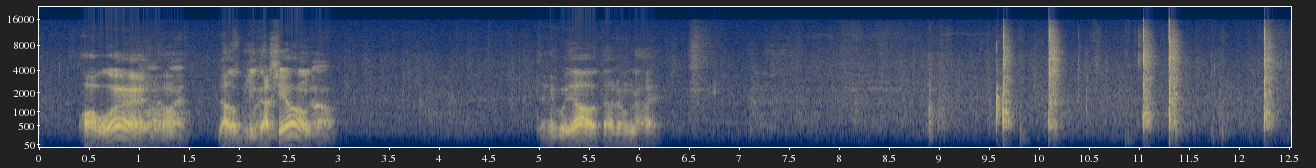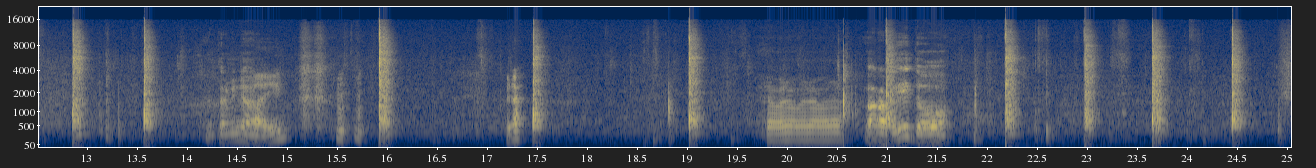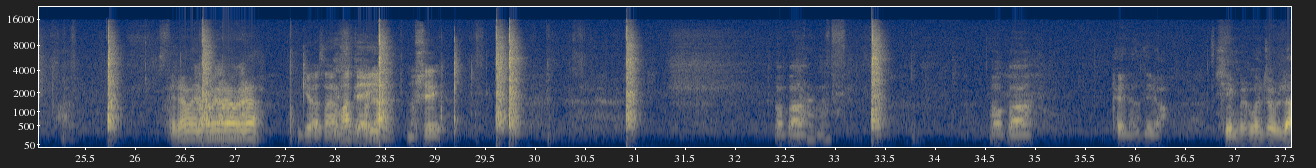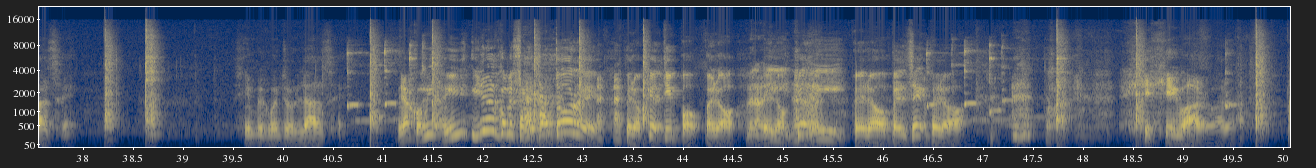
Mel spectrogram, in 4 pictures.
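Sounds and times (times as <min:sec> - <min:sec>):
chess pieces knocking on board: 0:09.6 - 0:10.3, 0:11.0 - 0:11.5, 0:12.2 - 0:13.8, 0:17.4 - 0:17.6, 0:23.0 - 0:24.6, 0:29.6 - 0:30.0.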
